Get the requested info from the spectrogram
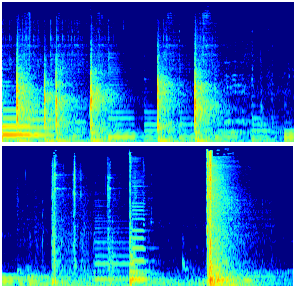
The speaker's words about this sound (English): Why, of course I do, you silly goose. You just have to go up to one of these mirrors and do the secret knock.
